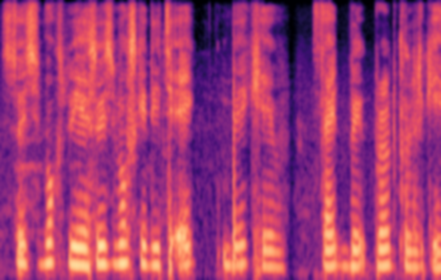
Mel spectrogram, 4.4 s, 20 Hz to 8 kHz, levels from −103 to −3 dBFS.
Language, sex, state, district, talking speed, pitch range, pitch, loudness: Hindi, female, Arunachal Pradesh, Papum Pare, 205 wpm, 170-195 Hz, 185 Hz, -16 LUFS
